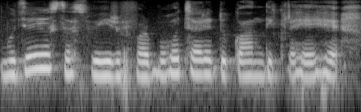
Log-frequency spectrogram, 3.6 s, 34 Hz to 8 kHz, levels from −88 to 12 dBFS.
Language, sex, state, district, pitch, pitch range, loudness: Hindi, female, Arunachal Pradesh, Longding, 205 Hz, 195-220 Hz, -13 LUFS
